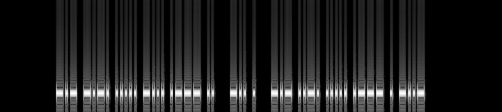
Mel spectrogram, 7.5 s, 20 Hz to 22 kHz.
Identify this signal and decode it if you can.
Morse code, heard as a keyed tone, about 34 wpm, 700 Hz. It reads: KC5BJI DE KF5JEX
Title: USA Callsign DE Callsign - 6 Characters - 35wpm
